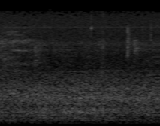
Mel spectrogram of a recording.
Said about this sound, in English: You could hear the highway in the distance.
